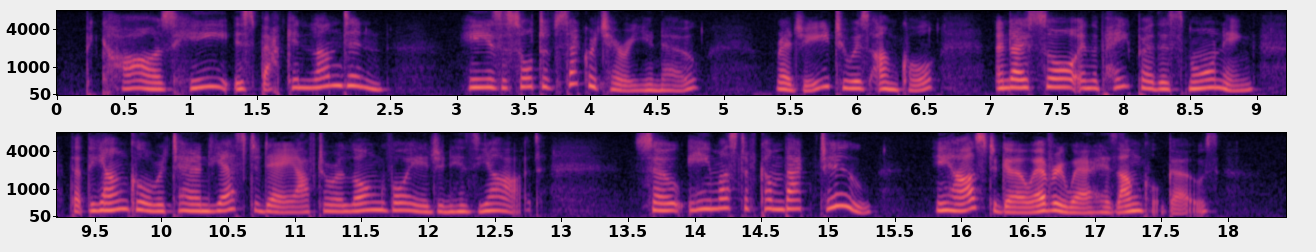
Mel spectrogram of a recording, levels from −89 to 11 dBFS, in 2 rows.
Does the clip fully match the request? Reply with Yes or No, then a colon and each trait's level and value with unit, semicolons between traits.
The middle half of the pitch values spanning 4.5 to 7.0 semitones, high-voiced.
Yes: average, 4.8 semitones; high, 245 Hz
